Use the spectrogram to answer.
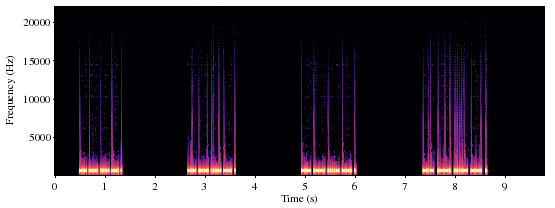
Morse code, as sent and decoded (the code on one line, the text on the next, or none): -.- .--. ....- --. / -.- .--. ....- --. / -.- .--. ....- --. / -.- .--. ....- --. .
KP4GE KP4GE KP4GE KP4GE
